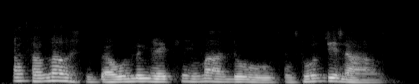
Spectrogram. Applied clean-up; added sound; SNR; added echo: neural mask model DeepFilterNet 3.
